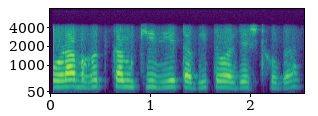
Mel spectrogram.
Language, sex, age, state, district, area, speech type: Hindi, female, 18-30, Uttar Pradesh, Jaunpur, urban, conversation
